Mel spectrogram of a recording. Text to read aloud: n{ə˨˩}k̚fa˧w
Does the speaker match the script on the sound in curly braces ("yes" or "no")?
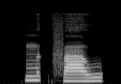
no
